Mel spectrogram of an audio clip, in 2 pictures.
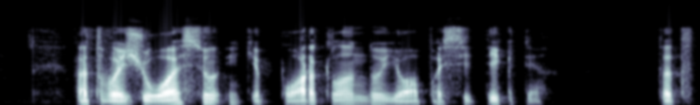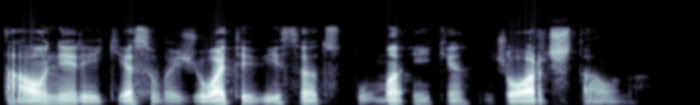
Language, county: Lithuanian, Vilnius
